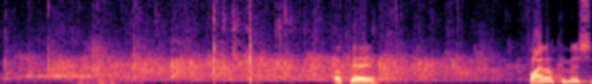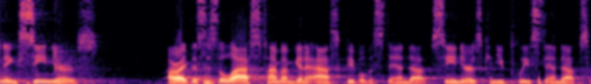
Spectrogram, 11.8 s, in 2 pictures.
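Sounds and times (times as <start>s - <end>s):
crowd applauding: 0.0s - 5.6s
speech: 3.3s - 4.0s, 5.3s - 6.9s, 7.6s - 11.8s.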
